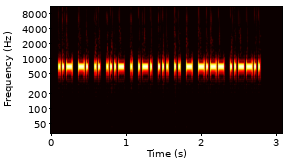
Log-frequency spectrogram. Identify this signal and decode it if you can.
Morse code, heard as a keyed tone, about 41 wpm, 700 Hz. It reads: UNIVERSITY?
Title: Sentences from Top 1000 Words - Review Part 6 - 45wpm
